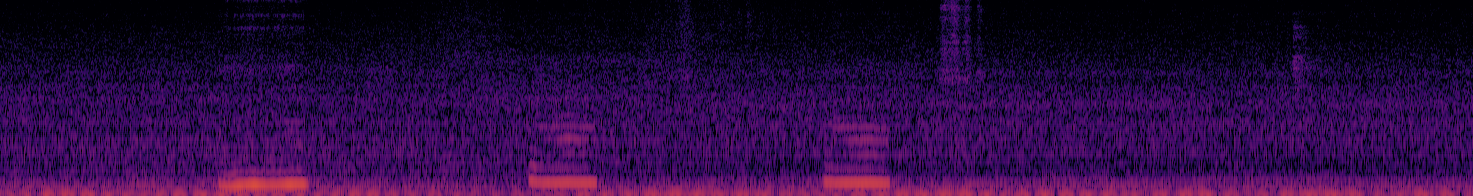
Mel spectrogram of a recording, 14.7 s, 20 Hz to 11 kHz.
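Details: Cat snoring: soft tonal snores on three breaths about three seconds apart, roughly 20 a minute, over a steady low room hum.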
